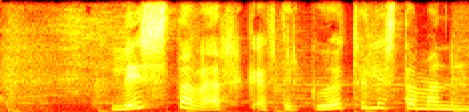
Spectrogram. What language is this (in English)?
Icelandic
